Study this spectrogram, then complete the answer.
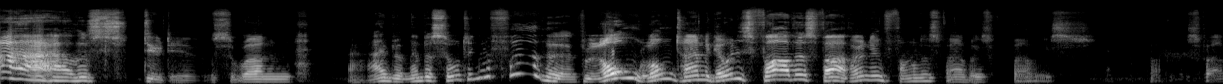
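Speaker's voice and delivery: booming voice, drawing out the ah. Voicing the Sorting Hat as it greets a student: Sorting Hat voice. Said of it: "my one time of year I get to do this".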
